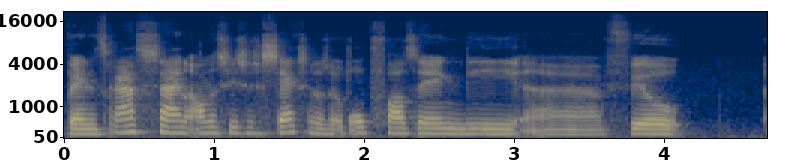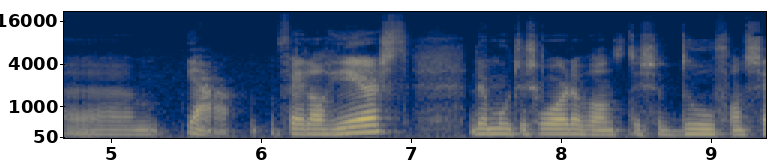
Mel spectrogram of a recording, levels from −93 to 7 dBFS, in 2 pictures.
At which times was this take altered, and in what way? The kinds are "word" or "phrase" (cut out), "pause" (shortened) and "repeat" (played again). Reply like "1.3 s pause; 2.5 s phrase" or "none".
1.3 s word; 1.9 s word; 5.4 s pause; 7.3 s pause; 7.8 s word; 8.4 s word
